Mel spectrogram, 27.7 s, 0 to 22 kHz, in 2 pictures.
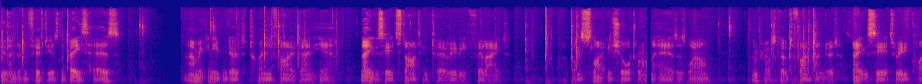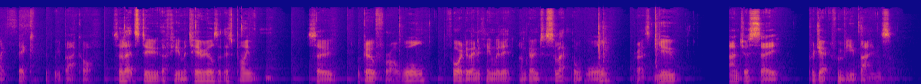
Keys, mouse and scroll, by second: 0.0 KP_2, 0.1 KP_5, 0.2 KP_0, 1.0 KP_Enter, 2.3 click, 2.6-3.2 scroll down 1, 3.2 click, 4.0 KP_2, 4.2 KP_5, 4.5 KP_Enter, 6.8-7.6 scroll up 1, 7.6 click, 7.9 KP_Decimal, 8.2 KP_0, 8.3 KP_5, 8.6 KP_Enter, 10.8-11.6 scroll up 1, 11.6 KP_5, 11.8 KP_0, 12.1 KP_Enter, 14.4 scroll down 1, 15.3 click, 20.0 middle click, 20.3 scroll down 1, 20.9 Tab, 22.5 click, 22.8 c, 23.2 shift+right click, 23.7 u, 26.7 click.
